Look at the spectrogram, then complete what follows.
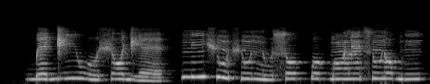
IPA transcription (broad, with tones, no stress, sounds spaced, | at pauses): ɡ͡b ɛ˨ d͡ʒ i˧ w o˨ ʃ ɔ˧ d͡ʒ ɛ˨ | n ĩ˦ ʃ ũ˦˨ ʃ ũ˧ n u˨ s o˧ k͡p o˧ ɡ͡b ɔ̃˧ l ɛ̃˦ s ũ˦ ɾ ɔ˦ b ĩ˦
